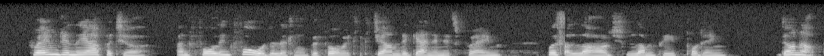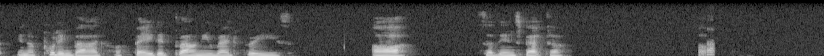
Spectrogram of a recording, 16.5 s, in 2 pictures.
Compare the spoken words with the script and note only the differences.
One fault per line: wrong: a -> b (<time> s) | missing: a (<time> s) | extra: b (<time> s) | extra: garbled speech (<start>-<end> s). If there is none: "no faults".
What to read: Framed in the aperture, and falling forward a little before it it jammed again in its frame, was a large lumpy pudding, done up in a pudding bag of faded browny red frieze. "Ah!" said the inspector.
no faults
